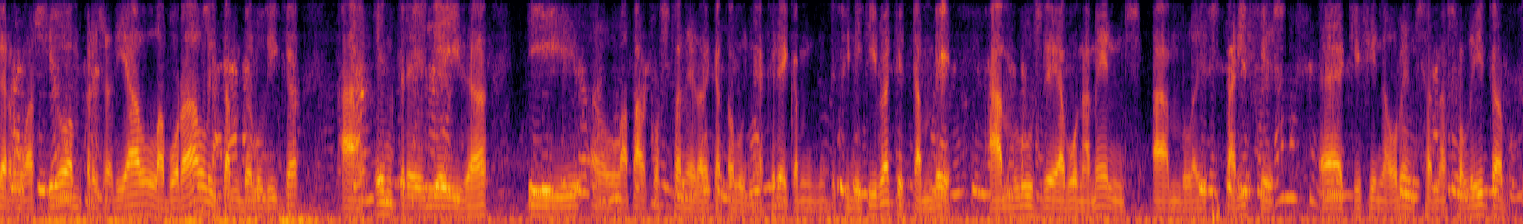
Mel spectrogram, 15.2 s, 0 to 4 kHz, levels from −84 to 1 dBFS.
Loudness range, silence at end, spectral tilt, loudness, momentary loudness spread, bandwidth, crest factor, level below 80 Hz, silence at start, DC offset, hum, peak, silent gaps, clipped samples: 3 LU; 0 s; -11 dB/octave; -21 LUFS; 7 LU; 4 kHz; 18 dB; -32 dBFS; 0 s; under 0.1%; none; -2 dBFS; none; under 0.1%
